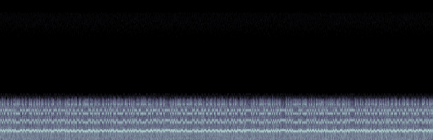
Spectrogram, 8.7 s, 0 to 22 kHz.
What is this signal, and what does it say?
Two-tone teleprinter signal, about 170 Hz shift.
